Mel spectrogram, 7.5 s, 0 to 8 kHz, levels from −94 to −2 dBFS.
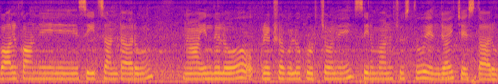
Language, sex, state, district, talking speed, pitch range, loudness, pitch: Telugu, female, Andhra Pradesh, Guntur, 70 wpm, 195-205 Hz, -22 LUFS, 200 Hz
